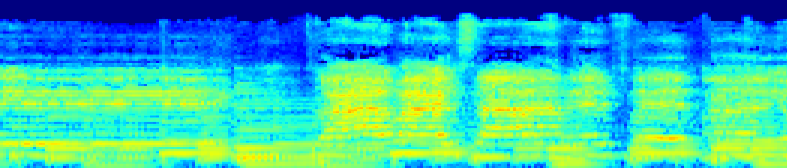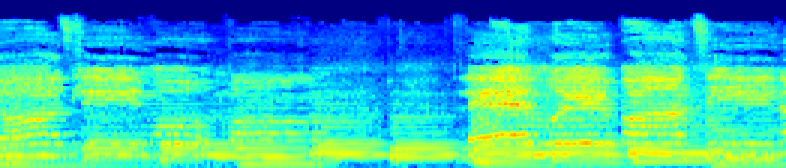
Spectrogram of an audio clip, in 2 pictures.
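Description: Two women singing a worship song together over guitar-led musical accompaniment with a steady bass line.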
